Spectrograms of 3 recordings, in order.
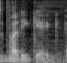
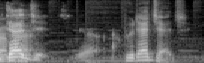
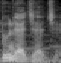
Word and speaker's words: Buttigieg: Well, I thought it was Buttigieg, and I thought, what a great name for a gay man, right? Buttigieg. But it's not. It is... Oh, here it is. Pete. It's pronounced, and I'm going to go through a list of these. Pete... Buttigieg. He's from Buttigieg. – He said Buttigieg.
